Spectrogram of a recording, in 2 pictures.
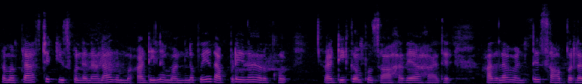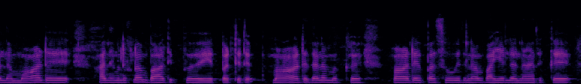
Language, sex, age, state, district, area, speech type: Tamil, female, 18-30, Tamil Nadu, Mayiladuthurai, urban, spontaneous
